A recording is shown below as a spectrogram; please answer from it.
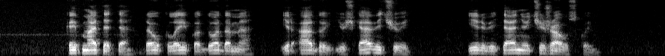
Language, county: Lithuanian, Klaipėda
